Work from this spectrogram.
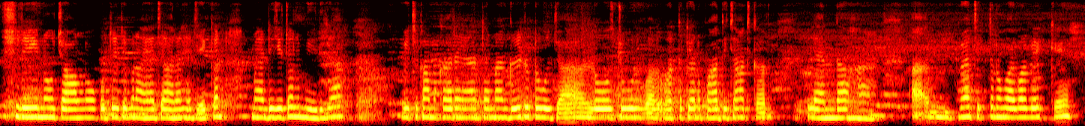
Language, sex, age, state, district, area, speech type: Punjabi, female, 30-45, Punjab, Ludhiana, urban, spontaneous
